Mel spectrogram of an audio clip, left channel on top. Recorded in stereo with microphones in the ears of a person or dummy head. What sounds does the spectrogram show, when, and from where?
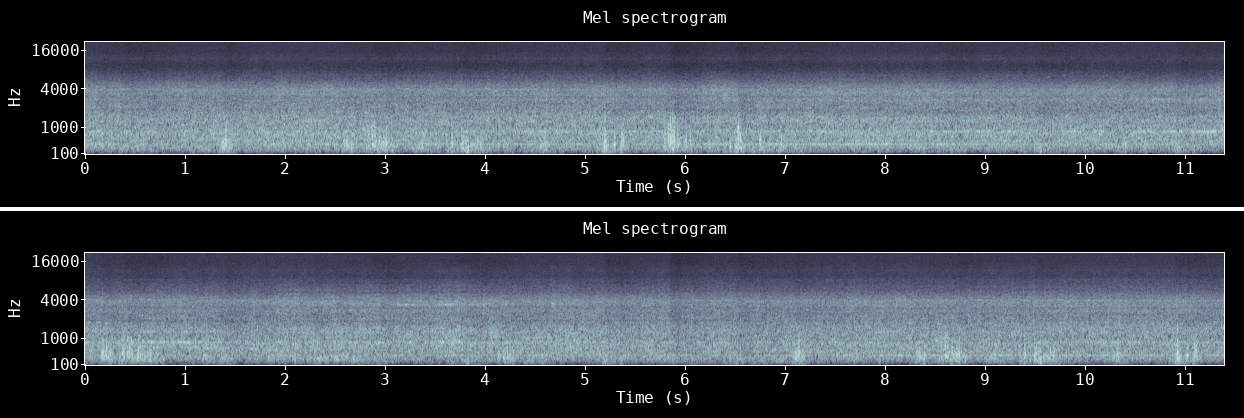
Only background noise.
